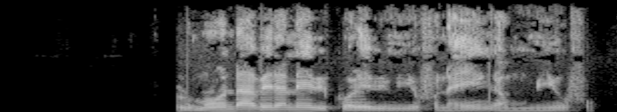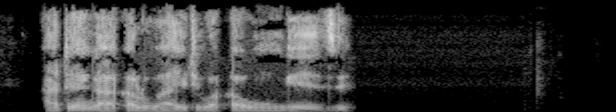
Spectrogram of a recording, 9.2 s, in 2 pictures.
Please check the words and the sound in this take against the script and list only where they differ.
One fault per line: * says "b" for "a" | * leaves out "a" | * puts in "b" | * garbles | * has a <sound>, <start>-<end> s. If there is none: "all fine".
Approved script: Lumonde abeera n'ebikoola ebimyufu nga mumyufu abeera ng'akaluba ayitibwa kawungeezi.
* puts in "naye"
* says "ate" for "abeera"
